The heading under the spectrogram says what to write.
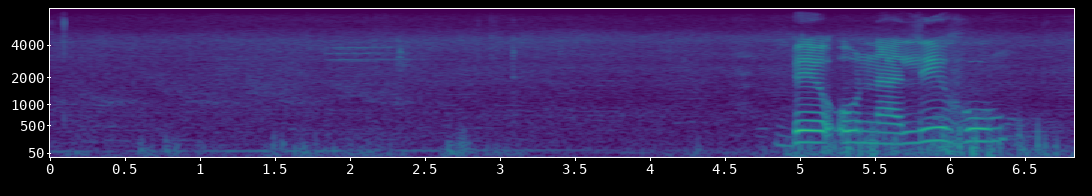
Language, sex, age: Southern Sotho, female, 29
